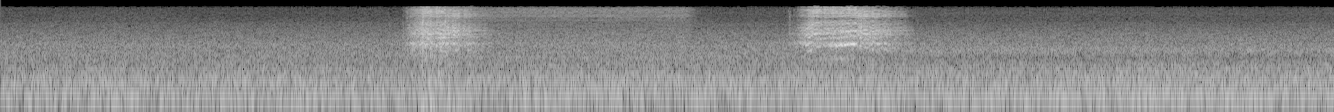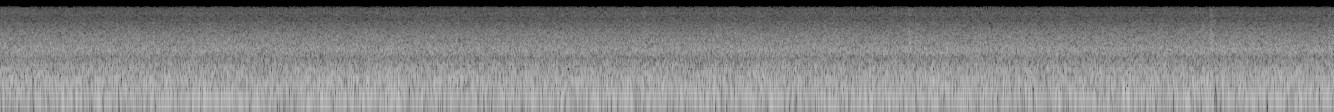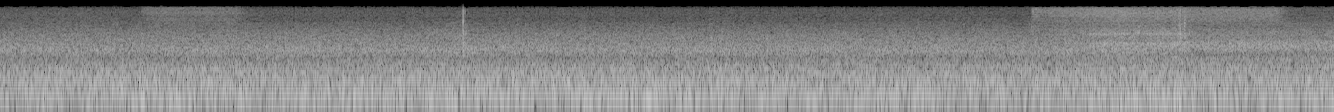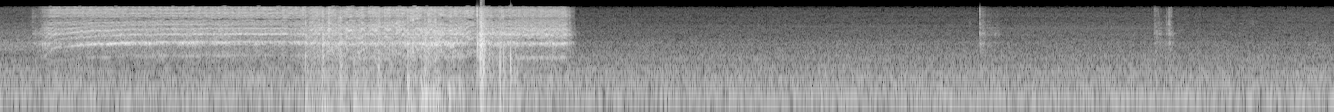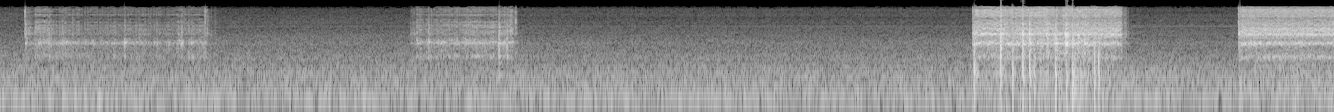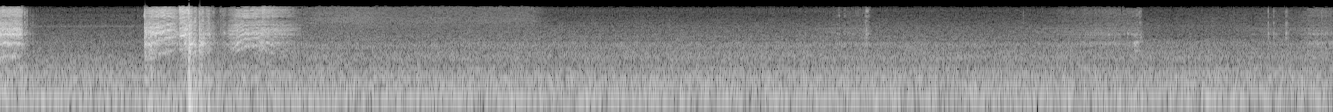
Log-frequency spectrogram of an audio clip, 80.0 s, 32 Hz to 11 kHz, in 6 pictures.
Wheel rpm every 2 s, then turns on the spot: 0, 10, 20, 0, 30, 0, 0, 0, 0, 0, 0, 0, 0, 0, 0, 0, 0, 0, 0, 10, 110, 160, 130, 0, 0, 0, 10, 10, 10, 10, 0, 70, 70, 80, 60, 0, 0, 0, 0, 10.
52-54 78-80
